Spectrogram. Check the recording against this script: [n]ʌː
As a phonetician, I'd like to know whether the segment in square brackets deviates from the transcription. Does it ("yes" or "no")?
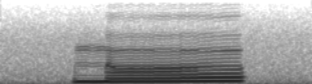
no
